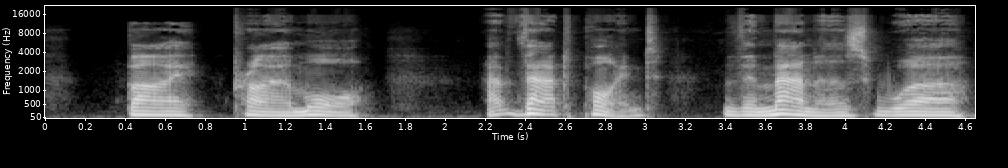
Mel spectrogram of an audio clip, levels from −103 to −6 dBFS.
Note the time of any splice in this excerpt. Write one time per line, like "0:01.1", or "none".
0:02.2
